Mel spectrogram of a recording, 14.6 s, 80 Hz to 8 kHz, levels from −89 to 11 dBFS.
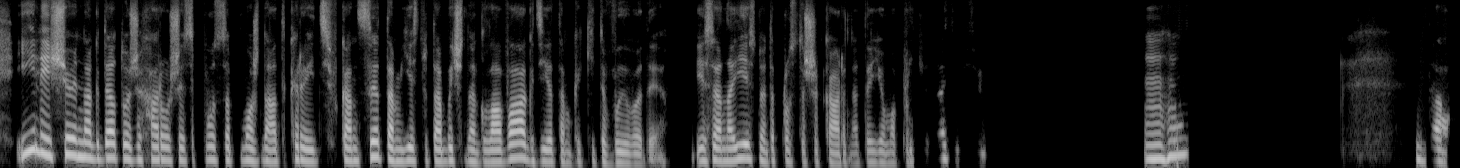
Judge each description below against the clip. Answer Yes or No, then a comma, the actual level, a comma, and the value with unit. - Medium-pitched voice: Yes, medium, 170 Hz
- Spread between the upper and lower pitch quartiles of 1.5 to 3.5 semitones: No, average, 4.1 semitones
